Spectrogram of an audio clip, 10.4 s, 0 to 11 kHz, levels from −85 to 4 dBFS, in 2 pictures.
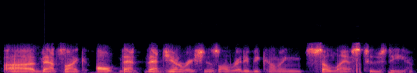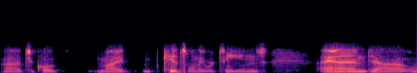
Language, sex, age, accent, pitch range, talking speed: English, male, 60-79, American, 95-110 Hz, 140 wpm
